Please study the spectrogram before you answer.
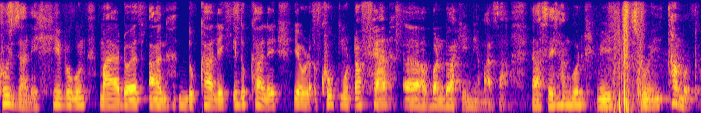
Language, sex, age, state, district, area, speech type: Marathi, male, 18-30, Maharashtra, Kolhapur, urban, spontaneous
